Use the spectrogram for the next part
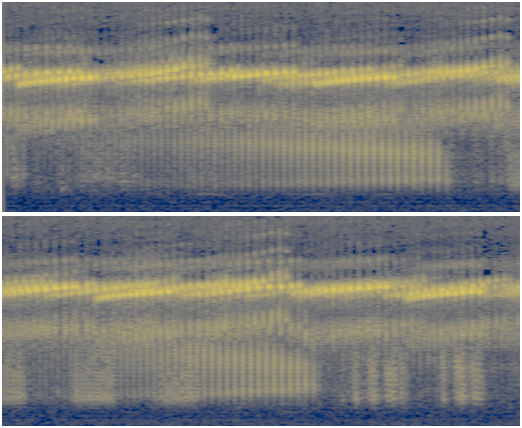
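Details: Dusk frog chorus in spring on the dune lakes of Nebraska's Sandhills; layered high trills pulse in waves every couple of seconds, with loud, rapid lower croaking bursts between them.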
